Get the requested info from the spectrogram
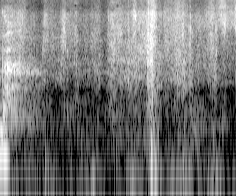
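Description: Quiet outdoor background with faint low rumble and a single short click about a second and a half in.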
